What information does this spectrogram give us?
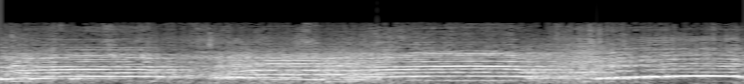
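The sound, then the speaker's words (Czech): Several dairy cows, left unmilked and unfed during a workers' strike at an agricultural-industrial combine in Zemun, moo loudly and continuously, their long, drawn-out lows overlapping one after another with no pause. No one speaks. “Evo čuju se da muči, pretpostavljam da im nije dobro.”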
